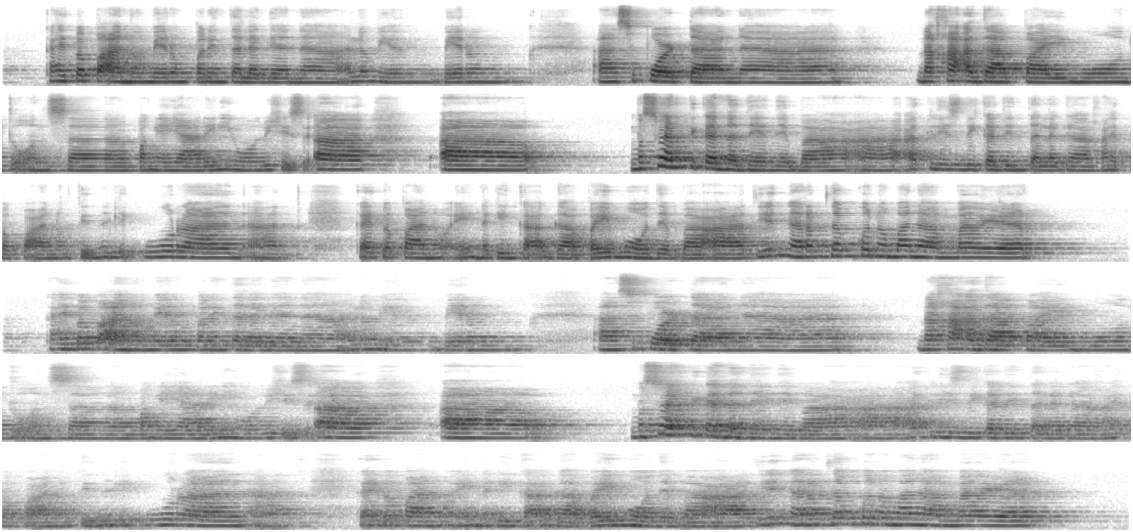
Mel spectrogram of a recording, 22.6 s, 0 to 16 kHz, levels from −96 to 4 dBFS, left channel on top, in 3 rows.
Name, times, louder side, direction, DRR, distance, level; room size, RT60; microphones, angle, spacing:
voice 1, 0.3-5.6 6.1-11.1 11.7-21.9, left 6 dB, 80° left, 7 dB, 0.3 m, -27 dB
2.6 x 2.2 x 2.7 m, 0.89 s
head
